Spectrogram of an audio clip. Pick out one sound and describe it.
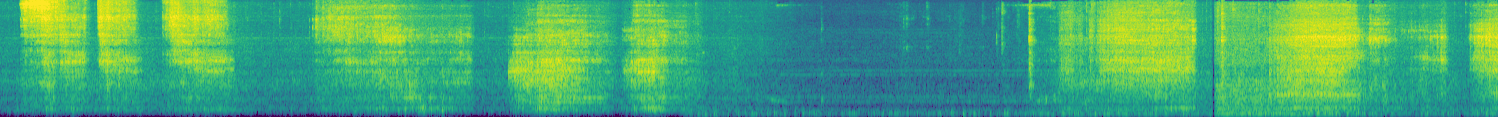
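A lathe chisel scrapes and hisses against spinning wood in bursts.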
